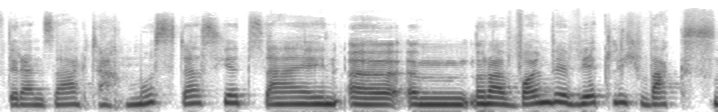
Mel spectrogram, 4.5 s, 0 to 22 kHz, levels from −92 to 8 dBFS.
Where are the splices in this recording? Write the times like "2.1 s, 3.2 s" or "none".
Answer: 2.1 s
